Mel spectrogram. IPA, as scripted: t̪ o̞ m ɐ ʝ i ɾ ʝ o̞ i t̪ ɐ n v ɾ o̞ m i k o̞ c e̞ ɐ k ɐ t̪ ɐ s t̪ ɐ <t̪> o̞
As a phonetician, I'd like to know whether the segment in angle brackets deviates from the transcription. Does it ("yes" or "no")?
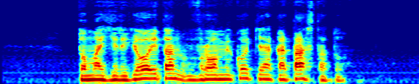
no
